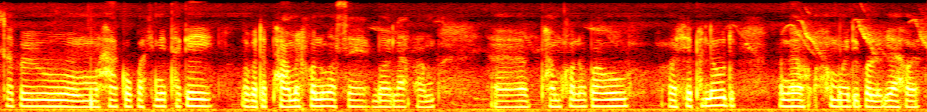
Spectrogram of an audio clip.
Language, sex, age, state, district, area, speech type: Assamese, female, 45-60, Assam, Dibrugarh, rural, spontaneous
